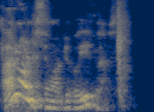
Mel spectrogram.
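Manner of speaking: winded, out-of-breath, very high-pitched voice. Speaker reacting to eating very spicy wings, high-pitched voice. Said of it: "that was a real high pitched voice".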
